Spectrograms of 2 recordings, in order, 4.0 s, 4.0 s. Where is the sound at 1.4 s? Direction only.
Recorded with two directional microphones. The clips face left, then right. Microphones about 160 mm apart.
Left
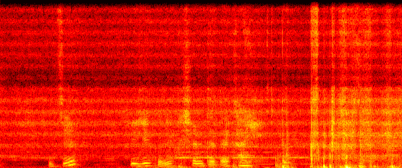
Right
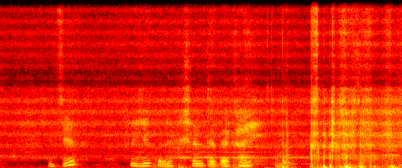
15° right (ahead or behind).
